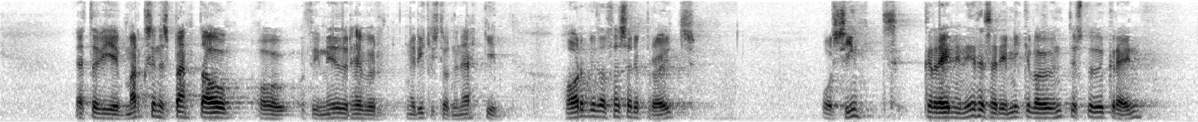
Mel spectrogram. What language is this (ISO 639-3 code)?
isl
